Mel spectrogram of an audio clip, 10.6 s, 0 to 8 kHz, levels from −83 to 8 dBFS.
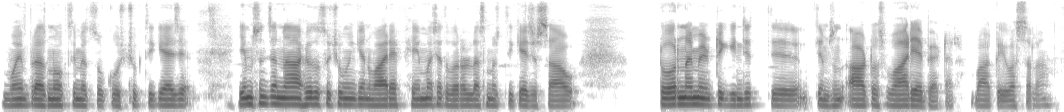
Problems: none marked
